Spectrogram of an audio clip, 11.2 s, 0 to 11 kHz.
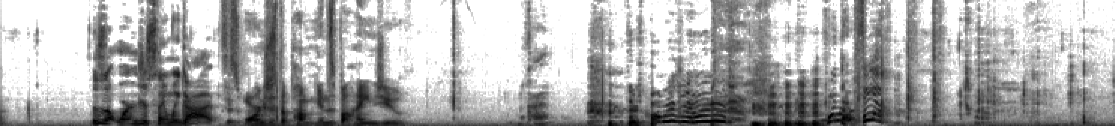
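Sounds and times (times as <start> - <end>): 
low steady hum: 0.0 - 11.1
speech: 0.9 - 4.2, 6.3 - 8.9
crunchy biting and chewing of fudge-coated pretzel: 9.0 - 11.1.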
